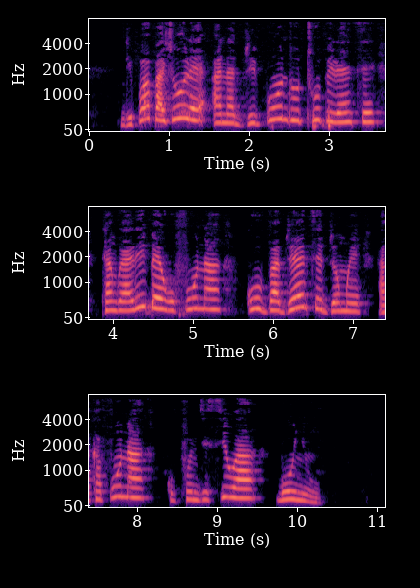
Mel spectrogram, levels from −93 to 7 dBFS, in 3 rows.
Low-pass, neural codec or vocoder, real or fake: 7.2 kHz; none; real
